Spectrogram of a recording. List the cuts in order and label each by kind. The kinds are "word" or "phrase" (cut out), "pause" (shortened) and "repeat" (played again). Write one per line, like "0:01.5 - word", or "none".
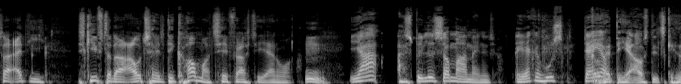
0:05.1 - pause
